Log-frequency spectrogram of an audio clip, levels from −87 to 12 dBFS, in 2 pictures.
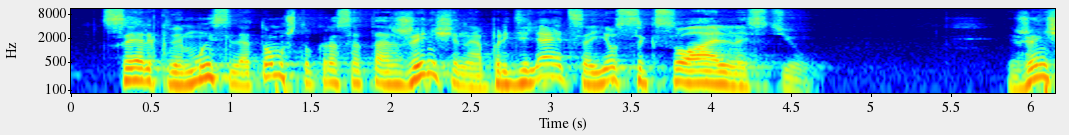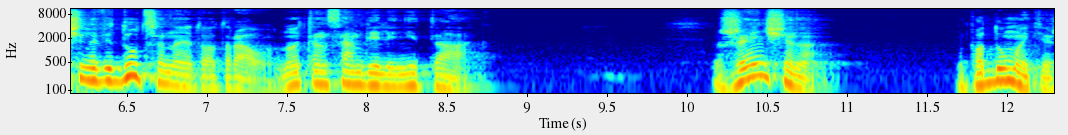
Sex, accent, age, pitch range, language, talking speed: male, native, 30-49, 110-150 Hz, Russian, 130 wpm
